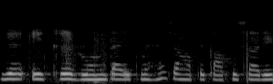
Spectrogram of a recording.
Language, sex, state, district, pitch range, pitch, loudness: Hindi, female, Bihar, Bhagalpur, 225-245 Hz, 230 Hz, -36 LUFS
